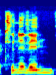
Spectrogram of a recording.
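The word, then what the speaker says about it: Cynefin: Ähm, ja, also im Prinzip könnte man das Canavian Framework ähm, oder Künevin, wie es im Deutschen auch oft ausgesprochen wird, ähm, ja hernehmen, um genau diesen Unterschied zwischen verschiedenen Arten von Veränderungen vielleicht mal zu verdeutlichen.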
